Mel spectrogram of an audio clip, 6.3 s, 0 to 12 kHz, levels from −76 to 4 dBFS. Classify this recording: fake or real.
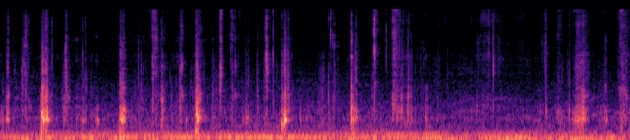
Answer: real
